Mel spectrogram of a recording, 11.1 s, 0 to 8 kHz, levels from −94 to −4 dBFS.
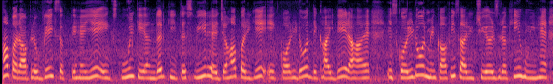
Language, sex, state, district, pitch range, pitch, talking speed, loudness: Hindi, female, Chhattisgarh, Bastar, 225-265 Hz, 240 Hz, 180 wpm, -23 LUFS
